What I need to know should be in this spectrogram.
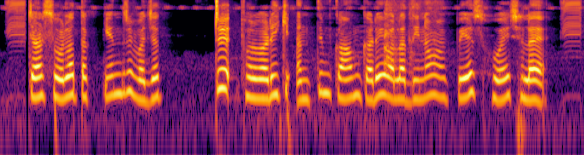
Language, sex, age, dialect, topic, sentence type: Maithili, female, 18-24, Angika, banking, statement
